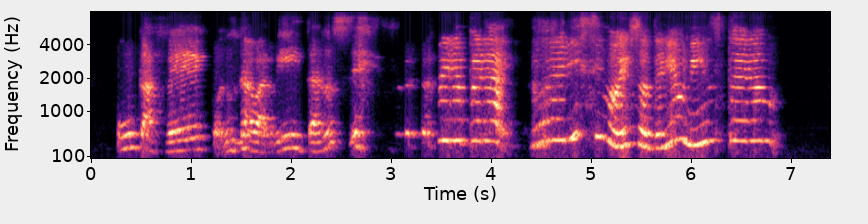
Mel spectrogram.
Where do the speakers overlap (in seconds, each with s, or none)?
none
